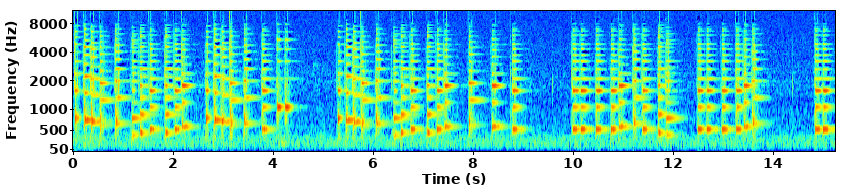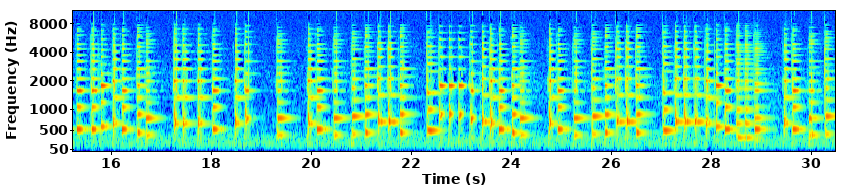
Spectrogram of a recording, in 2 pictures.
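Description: A melody of single piano notes from a GarageBand software instrument, triggered by the push-button keys of a homemade Arduino MIDI keyboard. Each note starts sharply and fades, and the phrases break off briefly about 4, 9 and 14 seconds in.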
